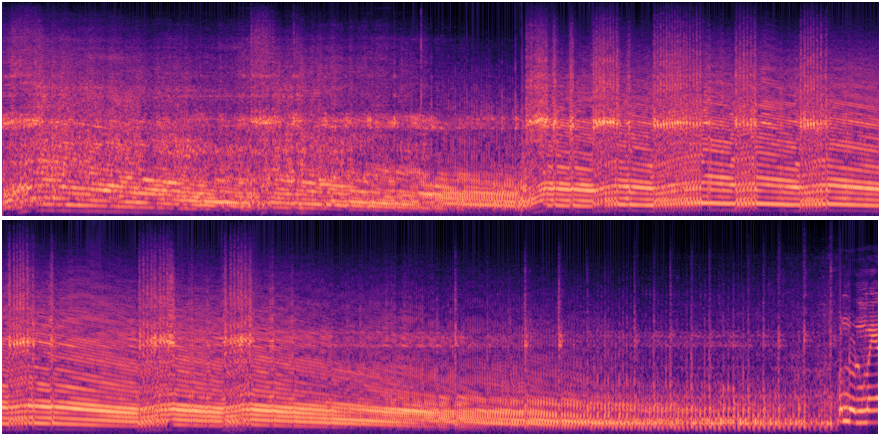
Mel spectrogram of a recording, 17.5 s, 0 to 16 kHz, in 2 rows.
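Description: A close, loud two-stroke RX 93 model motorcycle engine runs steadily and is revved up and down repeatedly in rising and falling sweeps, with a buzzing, raspy tone throughout.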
